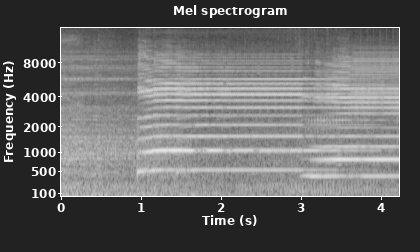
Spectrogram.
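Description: A long, loud horn-like tone that starts about a second in and steps down to a lower pitch about two seconds later.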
